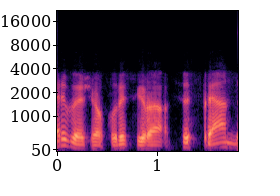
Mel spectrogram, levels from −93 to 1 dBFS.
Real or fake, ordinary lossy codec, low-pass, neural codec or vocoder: fake; MP3, 64 kbps; 7.2 kHz; codec, 16 kHz, 2 kbps, FunCodec, trained on Chinese and English, 25 frames a second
